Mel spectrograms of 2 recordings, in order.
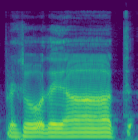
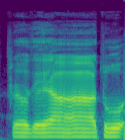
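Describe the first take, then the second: First: The word ends on a bare t consonant. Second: The word ends with an added u vowel. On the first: The speaker calls it right. "అనాలి" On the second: The speaker calls it wrong. "అనకూడదు"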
